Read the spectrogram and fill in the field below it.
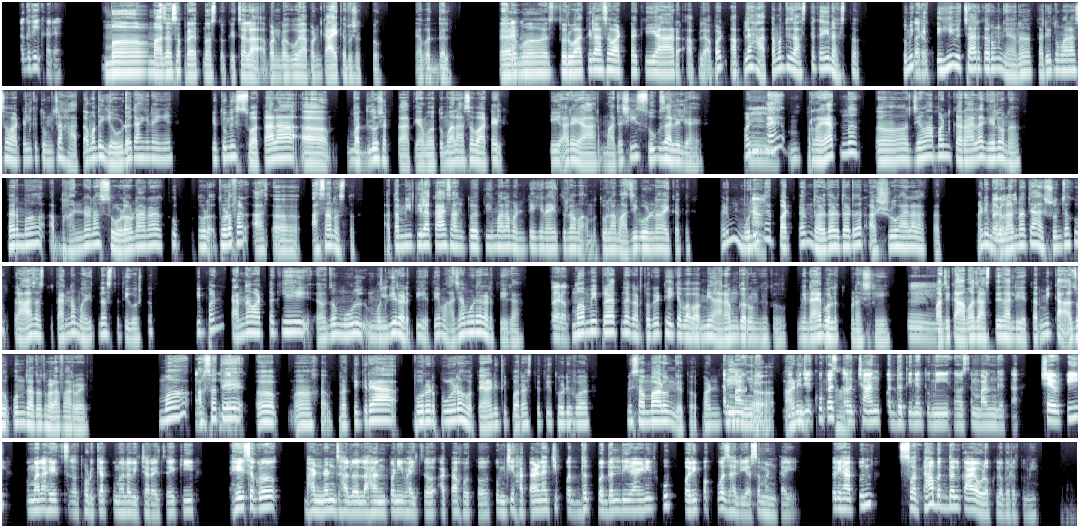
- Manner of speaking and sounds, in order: chuckle; in Hindi: "आसान"
- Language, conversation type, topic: Marathi, podcast, भांडणानंतर घरातलं नातं पुन्हा कसं मजबूत करतोस?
